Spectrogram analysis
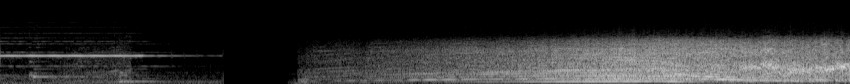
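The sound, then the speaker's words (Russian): A car engine idles, cuts out briefly, then roars up, revving with rising pitch and growing steadily louder as the vehicle accelerates away. “Машина привезла их в лес.”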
